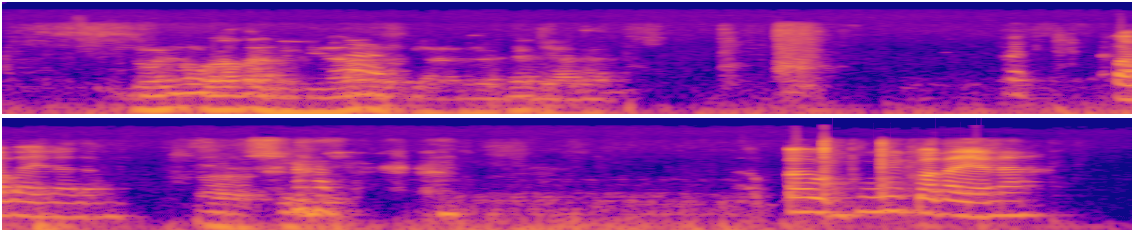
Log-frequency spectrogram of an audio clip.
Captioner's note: foreign Language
